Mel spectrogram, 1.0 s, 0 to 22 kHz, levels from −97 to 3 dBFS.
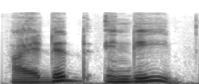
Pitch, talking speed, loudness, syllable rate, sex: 130 Hz, 180 wpm, -16 LUFS, 5.3 syllables/s, male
